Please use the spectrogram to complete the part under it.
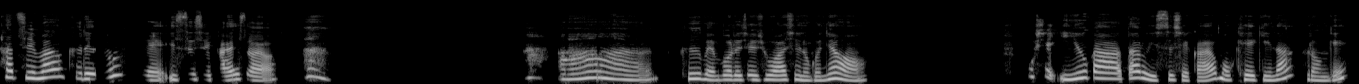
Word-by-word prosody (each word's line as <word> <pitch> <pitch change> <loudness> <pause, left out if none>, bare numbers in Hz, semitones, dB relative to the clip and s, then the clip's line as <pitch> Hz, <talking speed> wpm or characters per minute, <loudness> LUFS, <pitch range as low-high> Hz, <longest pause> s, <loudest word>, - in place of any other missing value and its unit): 하지만 315 +2 +2
그래도 275 - -1 0.2
네 195 -1 -2
'있으실까?' 210 -3 -3
해서요. 230 0 0 2.8
아 240 -4 +1 0.3
그 260 0 +1
멤버를 210 -1 +1
제일 215 0 -1
좋아하시는군요. 210 -1 +1 1.6
혹시 355 -1 -6
이유가 270 +3 +3
따로 295 -4 +3
있으실까요? 195 0 -1
뭐 215 -7 +2
계기나 215 - 0
그런 190 -5 -3
게? 260 - -1
230 Hz, 205 characters per minute, -24 LUFS, 205-275 Hz, 2.8 s, 이유가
